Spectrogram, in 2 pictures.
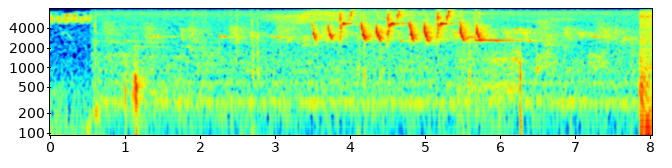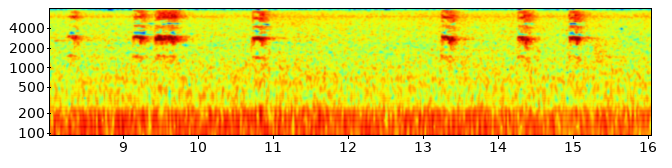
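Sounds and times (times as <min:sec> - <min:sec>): low background rumble: 0:07.9 - 0:16.0.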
